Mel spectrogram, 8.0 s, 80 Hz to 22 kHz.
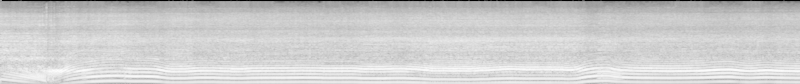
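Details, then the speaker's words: Hot test cut in hardwood, likely the not-yet-broken-in Husqvarna 254, compared with a 562 and a salvaged 51, all judged good firewood saws. A strong, steady high-revving scream dips briefly under load and recovers quickly with good power. "all three of those saws would be good firewood saws obviously the 562 is faster that 254 is quicker than you think that darn thing's got some power and that 51 that thing runs strong"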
